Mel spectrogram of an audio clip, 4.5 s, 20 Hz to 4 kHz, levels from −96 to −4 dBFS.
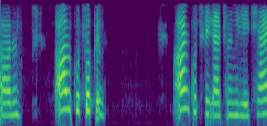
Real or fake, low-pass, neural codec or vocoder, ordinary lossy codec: fake; 3.6 kHz; codec, 16 kHz in and 24 kHz out, 0.6 kbps, FireRedTTS-2 codec; none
